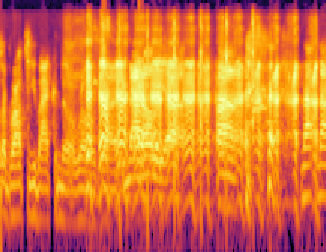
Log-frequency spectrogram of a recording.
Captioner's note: Tigger laughing and clapping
